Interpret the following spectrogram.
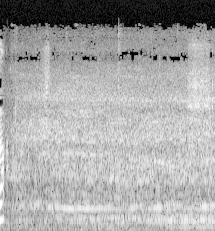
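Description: Urban street background with a steady mechanical hum that slowly grows louder.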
